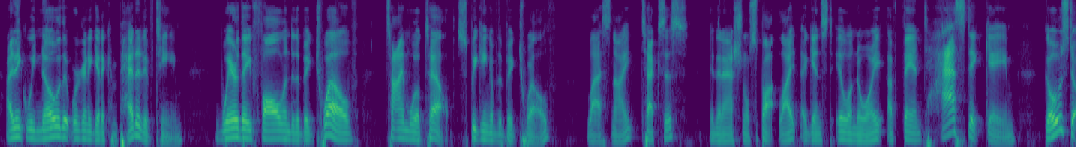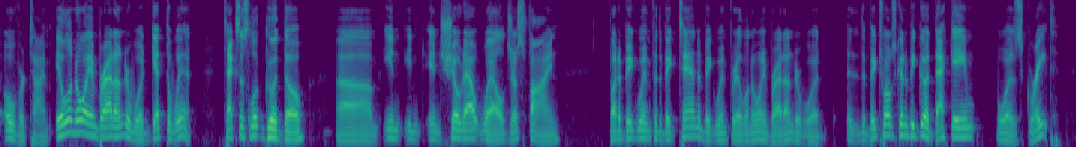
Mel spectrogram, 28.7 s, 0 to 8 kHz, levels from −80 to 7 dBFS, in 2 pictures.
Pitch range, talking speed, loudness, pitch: 100-130 Hz, 185 wpm, -26 LUFS, 115 Hz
